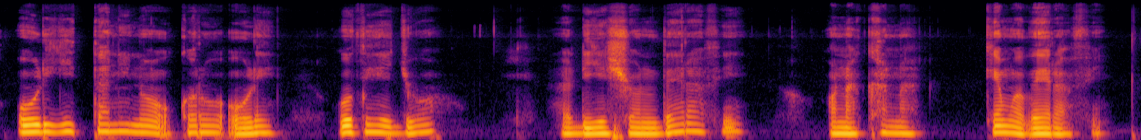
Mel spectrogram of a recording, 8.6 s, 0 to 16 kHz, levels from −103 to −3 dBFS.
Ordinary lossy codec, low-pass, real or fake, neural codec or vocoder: none; 14.4 kHz; real; none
